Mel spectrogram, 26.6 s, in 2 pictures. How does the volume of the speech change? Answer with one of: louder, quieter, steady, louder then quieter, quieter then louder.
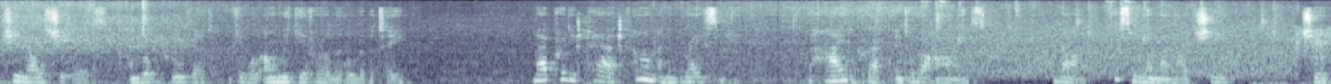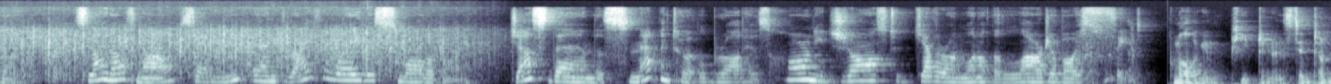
steady.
